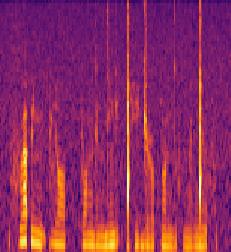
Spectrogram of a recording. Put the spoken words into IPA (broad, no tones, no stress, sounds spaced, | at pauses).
xʷ a ʔ ɨ ɲ ḭ p ʎ ɔː pː ɔ ŋ ɡ ɛ n d ĩ j ḭ ǃʰ i ɟ ɨ ɭ ɔ p ɾ ɔ̃ n d ɔ xʷ ŋ ɡ ã ŋ͡ǃ ĩ xʷ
